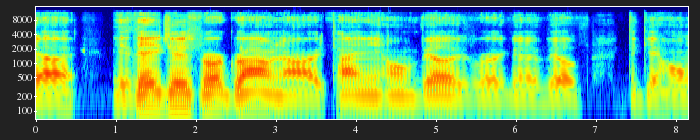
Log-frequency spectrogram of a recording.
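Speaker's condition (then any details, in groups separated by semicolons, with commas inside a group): ALS; one leg affected, leg brace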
